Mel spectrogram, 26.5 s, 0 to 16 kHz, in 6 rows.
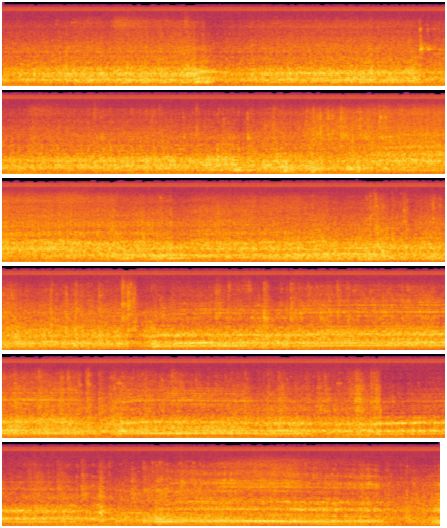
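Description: Air-cooled Tatra diesel truck engines working hard as the heavy 8x8 and 6x6 trucks climb and descend steep dirt banks: a continuous heavy engine sound with rattle, the engine note rising and falling near the end.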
